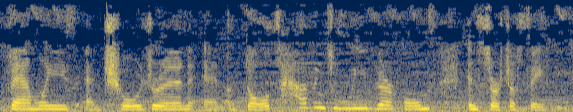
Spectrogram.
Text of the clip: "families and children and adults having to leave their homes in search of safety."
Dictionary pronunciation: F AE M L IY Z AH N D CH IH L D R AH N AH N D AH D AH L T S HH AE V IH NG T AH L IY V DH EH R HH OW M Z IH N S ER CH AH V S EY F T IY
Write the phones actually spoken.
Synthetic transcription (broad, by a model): F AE M L IY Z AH N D CH IH L D R AH N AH N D AH D AH L T S HH AE V IH NG T AH L IY V DH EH R HH OW M Z IH N S ER CH AH V S EY F T IY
